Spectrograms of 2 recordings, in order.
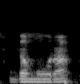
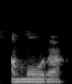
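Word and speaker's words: Gomorrah: जैसे कि आपको दो शब्द बताता हूँ, जैसे कि है गाजा और दूसरा है गमोरा। ये दो शब्द आपने सुने होंगे, जिसका एक्चुअल जो क्या बोलते हैं, बोली या फिर प्रोनाउंसिएशन, उसके एक्चुअल जो है वो है अज्जा और अमोरा। तो वो अ से होता है, तो वहां पर वो भी हमें दिखता है।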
